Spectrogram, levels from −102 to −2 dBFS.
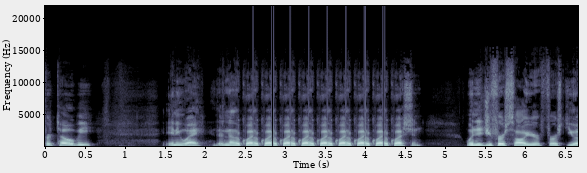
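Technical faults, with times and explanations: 2.6 to 4.45 s, CD stuck on one turn: a scratch keeps sending the laser back one track at the same point on every rotation of the disc, so just after "there's another" the same 0.23 s slice of speech plays eight times in a row, with a brief mute at each jump back. The result is a fast, evenly spaced stutter, the familiar sound of a skipping CD, before playback carries on.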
